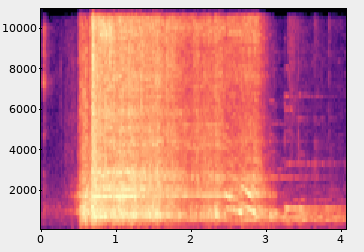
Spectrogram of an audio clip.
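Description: A Thermomix food processor quick-chopping at speed 8 for eight seconds: a loud whirring blade roar starts abruptly, holds steady, then winds down with a falling whine as the motor stops.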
